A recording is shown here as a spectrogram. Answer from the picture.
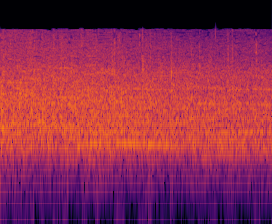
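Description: Arena audience applauding and cheering, a steady wash of noise that slowly dies down.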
